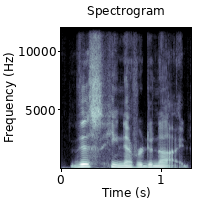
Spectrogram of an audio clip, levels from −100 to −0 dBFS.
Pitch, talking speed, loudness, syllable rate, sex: 130 Hz, 185 wpm, -17 LUFS, 5.3 syllables/s, male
